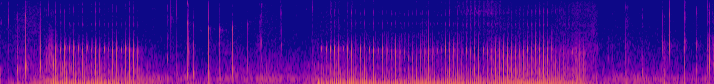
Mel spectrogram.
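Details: Cat purring strongly in two stretches, one short and one nearly three seconds long, a rapid low throbbing rumble with crisp clicking noises in the gaps.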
